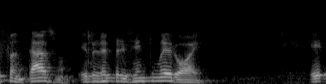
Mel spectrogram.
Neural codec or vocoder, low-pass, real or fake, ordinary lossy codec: codec, 16 kHz, 2 kbps, X-Codec, HuBERT features, trained on general audio; 7.2 kHz; fake; Opus, 16 kbps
